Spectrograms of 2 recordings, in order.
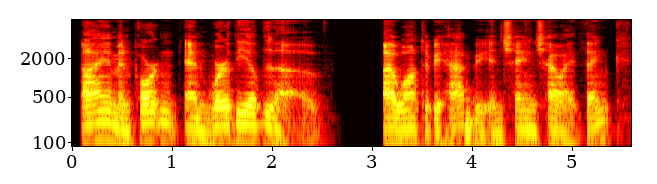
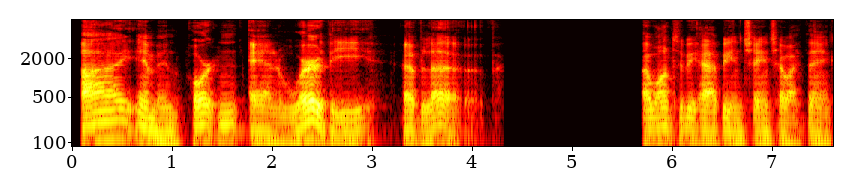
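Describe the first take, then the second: First: It is read fast. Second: It is read at a normal pace.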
